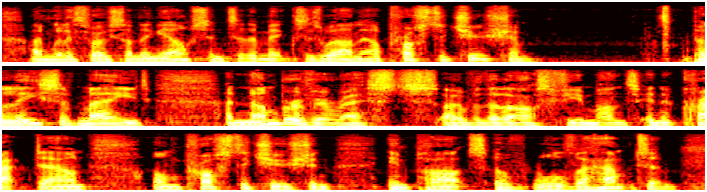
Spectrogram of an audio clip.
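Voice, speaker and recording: Against a quiet background, a man with a somewhat breathy voice talks at a medium pitch and a fairly quick pace. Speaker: radio presenter. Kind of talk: radio phone-in. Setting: studio.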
